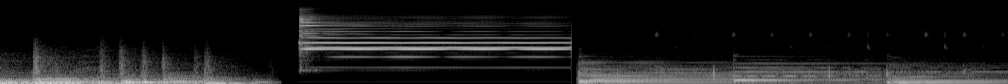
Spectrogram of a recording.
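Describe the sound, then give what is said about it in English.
A series of heavy metallic clangs gives way to a sustained, bright ringing boxing fight bell lasting a few seconds, then a low droning musical tone rolls in underneath faint chimes. “The fight bell is rung and we are in the ring.”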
